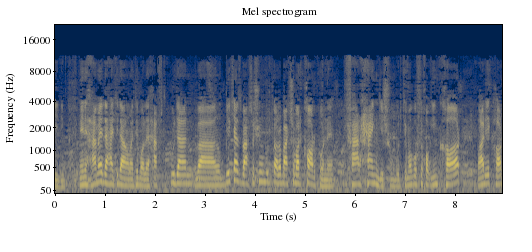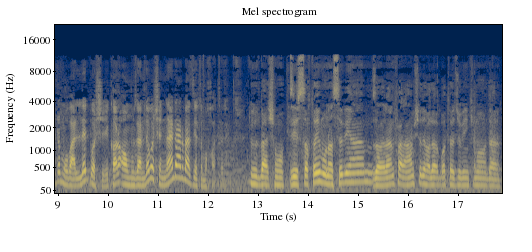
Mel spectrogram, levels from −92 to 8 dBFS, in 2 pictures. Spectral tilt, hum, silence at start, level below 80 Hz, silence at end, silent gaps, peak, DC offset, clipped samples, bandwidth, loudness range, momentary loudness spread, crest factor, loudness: -5.5 dB/octave; none; 0 s; -40 dBFS; 0 s; none; 0 dBFS; under 0.1%; under 0.1%; 11.5 kHz; 3 LU; 9 LU; 16 dB; -16 LUFS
